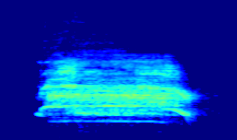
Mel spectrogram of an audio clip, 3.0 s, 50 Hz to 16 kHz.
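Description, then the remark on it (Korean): A single terrible human scream bursts out suddenly from downstairs in a house at about three in the morning, loud and harsh, held for about two seconds before breaking off and fading into a short echoing tail. No one speaks. “그런데 5분 후쯤 느닷없이 아주 끔찍한 비명이 들리는 것이었어요.”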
